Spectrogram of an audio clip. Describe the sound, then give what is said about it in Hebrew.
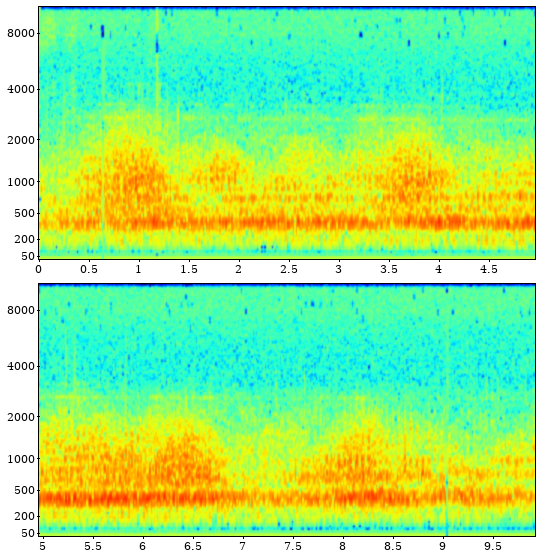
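A steady, loud low-pitched engine drone with a rhythmic pulsing whir of a helicopter passing overhead on Mount Hermon, continuous for the whole stretch with no voices. “זה מסוק מעלינו.”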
